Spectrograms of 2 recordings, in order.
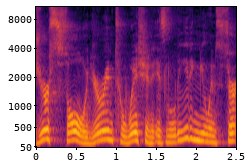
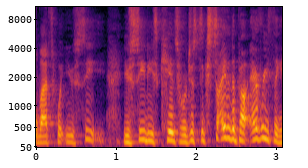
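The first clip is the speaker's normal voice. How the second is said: ordinary talk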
